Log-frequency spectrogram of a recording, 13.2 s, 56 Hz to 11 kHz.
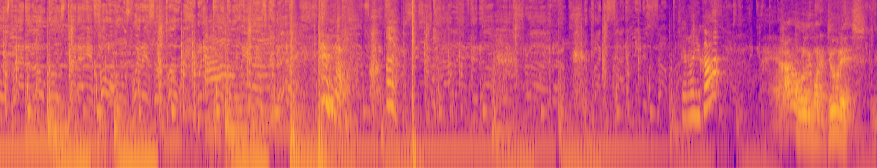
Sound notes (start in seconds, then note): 4.9 Charles grunting; 6.2 blow landing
